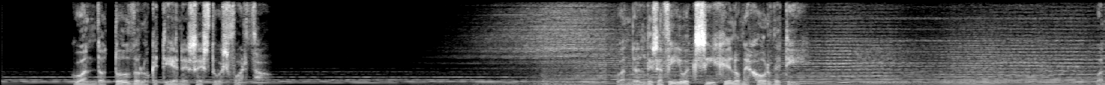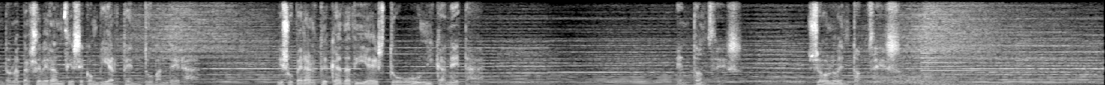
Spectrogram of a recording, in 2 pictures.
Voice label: Ispanyolca Erkek; seslendirme

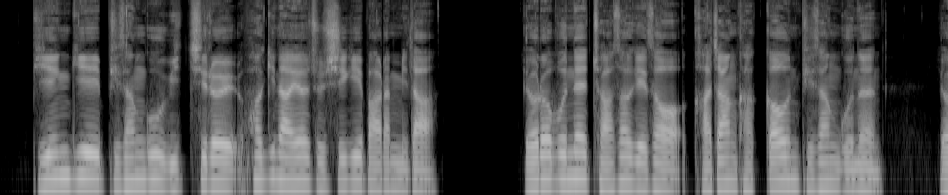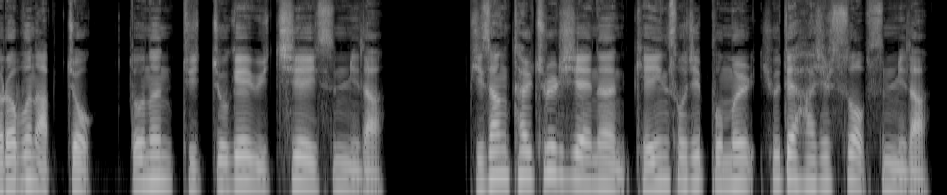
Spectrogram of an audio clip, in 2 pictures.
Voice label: Korece Erkek, seslendirme; erkek sesler

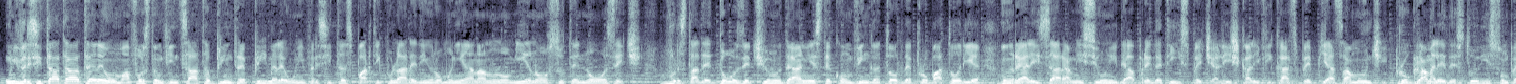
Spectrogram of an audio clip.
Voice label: Romence Erkek; romence seslendirme; erkek sesler

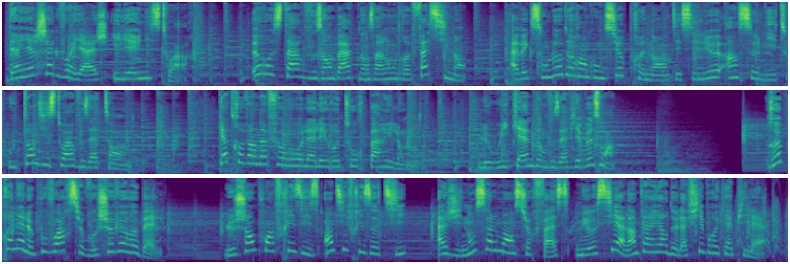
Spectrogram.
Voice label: Fransizca Kadin; seslendirme

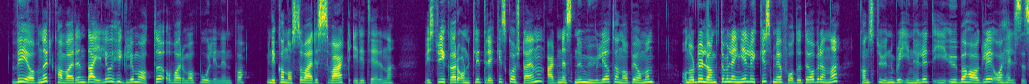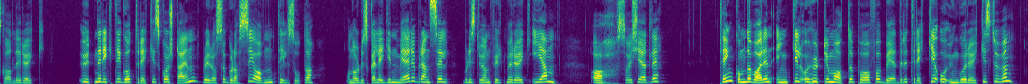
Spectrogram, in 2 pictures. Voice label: Norvecce Kadin; norvecce seslendirme; kadin sesler

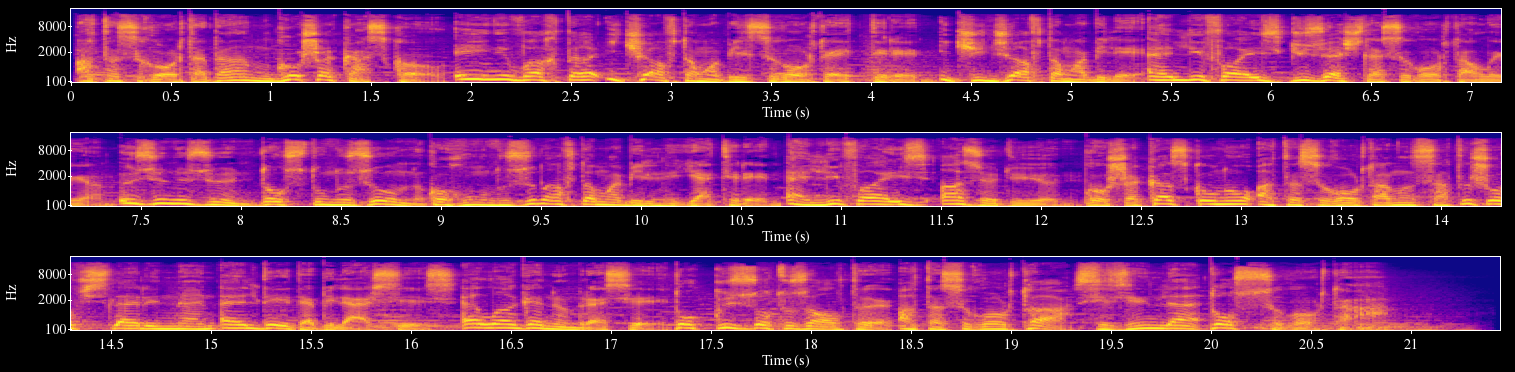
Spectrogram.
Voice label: Azerice Erkek, seslendirme

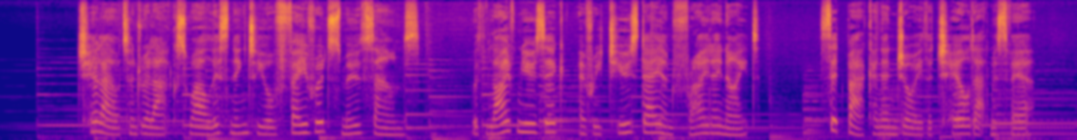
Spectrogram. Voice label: Ingiliz Ingilizcesi Kadin; seslendirme

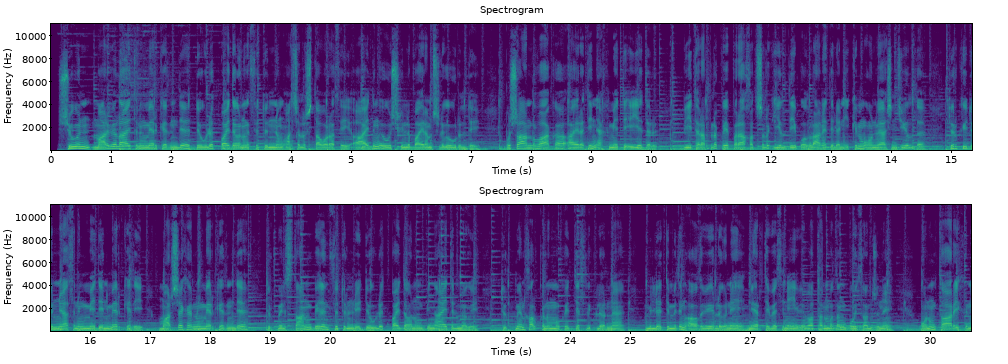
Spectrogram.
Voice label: Turkmence Erkek, turkmence seslendirme; erkek sesler

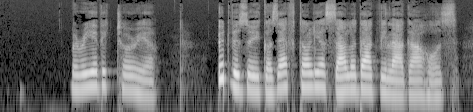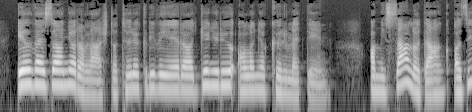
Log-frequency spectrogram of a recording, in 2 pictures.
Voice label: Macarca Kadin; macarca seslendirme; kadin sesler

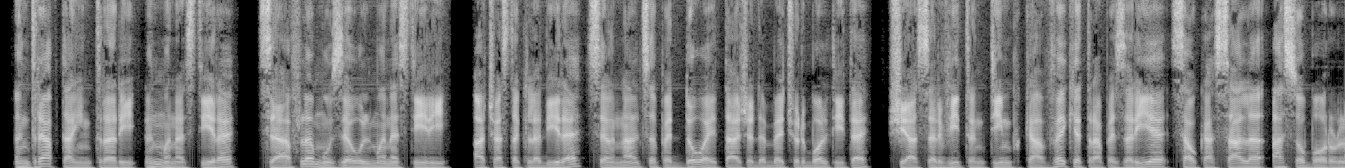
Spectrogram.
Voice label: Romence Erkek, seslendirme; erkek sesler

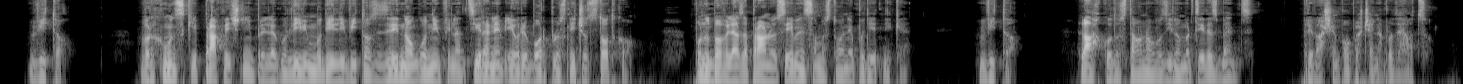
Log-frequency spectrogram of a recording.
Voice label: Slovence Erkek, slovence seslendirme; erkek sesler

